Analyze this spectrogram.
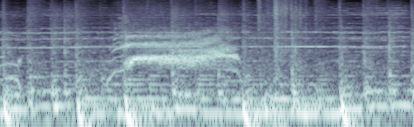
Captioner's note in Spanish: Rogers grita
